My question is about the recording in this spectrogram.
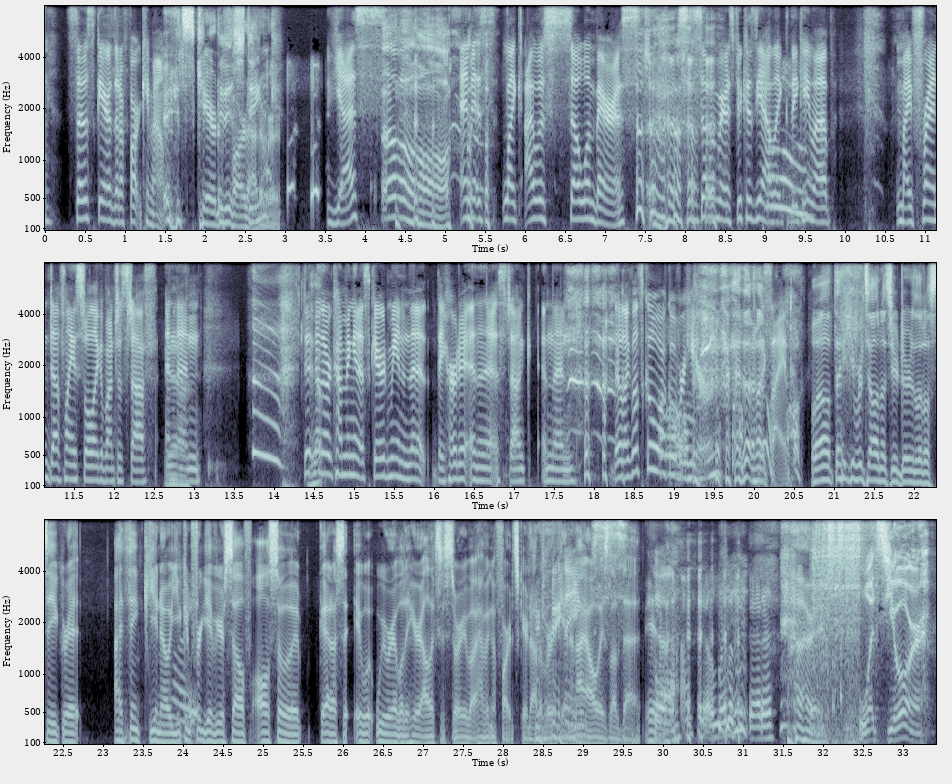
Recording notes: on the phone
